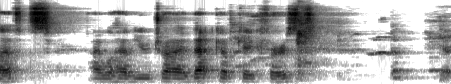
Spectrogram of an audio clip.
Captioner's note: laughter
